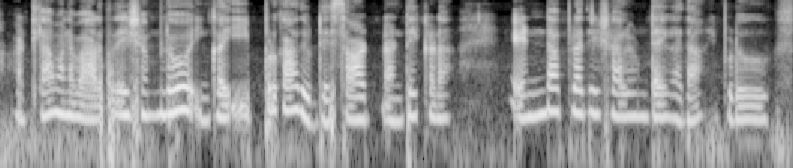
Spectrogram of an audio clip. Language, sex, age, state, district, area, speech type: Telugu, female, 18-30, Telangana, Siddipet, rural, spontaneous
